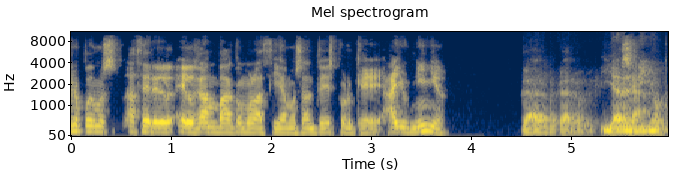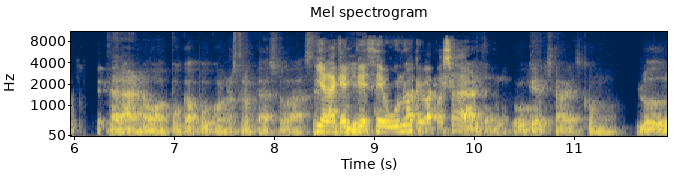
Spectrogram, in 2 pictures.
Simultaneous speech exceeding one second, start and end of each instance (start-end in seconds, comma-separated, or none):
8.4-10.0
